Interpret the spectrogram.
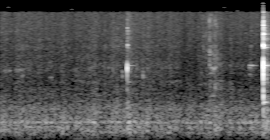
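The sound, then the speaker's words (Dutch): A faint, short pop of a gold cork easing out of a beer bottle, one small click near the end after a couple of quieter ticks, over low background hiss with no talking. “gooi je, je bierflesje dan maar open. Je eerste bierflesje. Met de gouden okay, kurk.”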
